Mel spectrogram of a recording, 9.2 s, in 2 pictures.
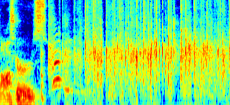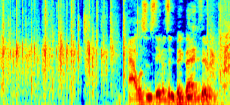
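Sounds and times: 
speech: 0:00.2 - 0:01.1, 0:07.2 - 0:09.1
audience applause and clapping: 0:00.9 - 0:07.3, 0:08.7 - 0:09.1.

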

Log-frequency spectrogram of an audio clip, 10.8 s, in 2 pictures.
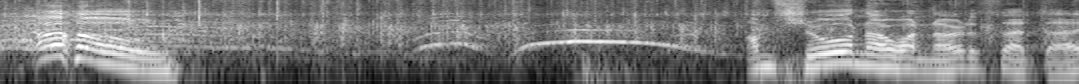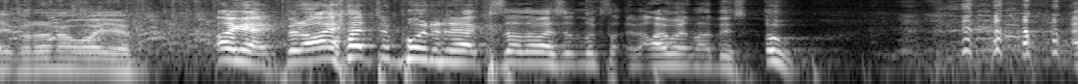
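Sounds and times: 
audience applauding to welcome performers to the stage: 0:00.0 - 0:07.8
speech: 0:00.3 - 0:01.0, 0:03.7 - 0:09.5
laughter: 0:05.1 - 0:07.7, 0:09.8 - 0:10.7.

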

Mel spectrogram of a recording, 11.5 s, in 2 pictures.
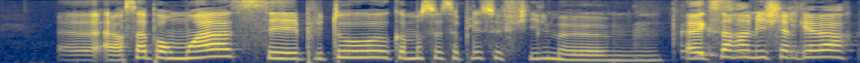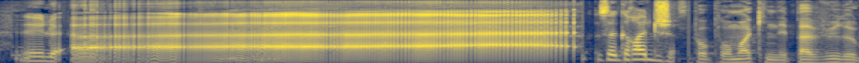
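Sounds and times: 
speech: 0:00.4 - 0:08.7, 0:09.7 - 0:11.4
person imitating a frog croak: 0:05.8 - 0:09.6.

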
